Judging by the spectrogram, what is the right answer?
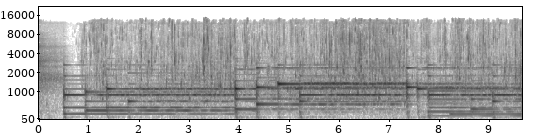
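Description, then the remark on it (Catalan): Steady flowing river water, continuous, running beneath soft sustained music chords that shift every few seconds; no voices. “Una passeges pel bosc, doncs aquells sons dels ocells, del riu, doncs ajuden molt més a que arribi tota la part emocional i que t'ho creguis més.”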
